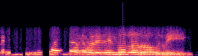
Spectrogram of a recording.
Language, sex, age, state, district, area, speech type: Odia, female, 45-60, Odisha, Angul, rural, conversation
